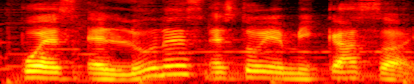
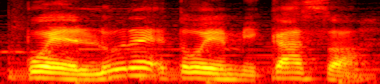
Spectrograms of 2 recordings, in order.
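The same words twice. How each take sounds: First: The s sounds are pronounced. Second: The s sounds are dropped.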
